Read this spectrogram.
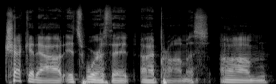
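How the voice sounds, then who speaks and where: A man with a fairly low voice chats as a solo podcast host, earnest and conversational. The sound is dry and close, with little room around him. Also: unhurried, dry recording. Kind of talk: casual solo podcast chat.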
